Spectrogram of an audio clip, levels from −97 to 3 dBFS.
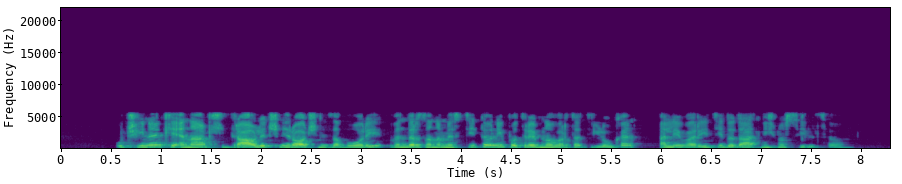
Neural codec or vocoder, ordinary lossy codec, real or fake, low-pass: none; none; real; 5.4 kHz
